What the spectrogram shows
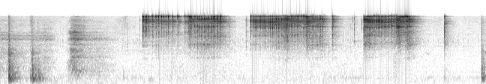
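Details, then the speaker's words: Quarter-inch drive pawl-type ratchet with a dry internal mechanism and poor maintenance: fast, raspy, gritty clicking over several swings. It is a dry, unlubricated pawl needing cleaning and grease. "I don't maintain this as well as I should I know I should maintain it better but this is what it kind of sounds like"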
